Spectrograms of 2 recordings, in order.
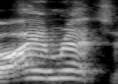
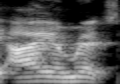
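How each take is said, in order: First: A much higher, unconvinced "I am rich"; doubtful audience echo. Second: Said in the usual way. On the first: Retold or imitated. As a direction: echo it like a crowd that doesn't believe it. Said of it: "They go". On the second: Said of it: "everybody say".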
